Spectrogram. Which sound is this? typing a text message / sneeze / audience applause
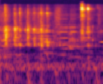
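typing a text message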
